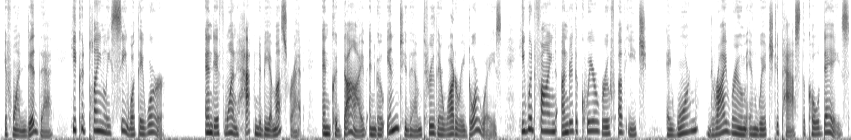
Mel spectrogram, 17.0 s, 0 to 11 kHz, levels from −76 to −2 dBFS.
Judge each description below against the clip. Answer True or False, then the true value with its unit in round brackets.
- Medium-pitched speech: True (160 Hz)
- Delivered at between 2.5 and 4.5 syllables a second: True (4.1 syllables/s)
